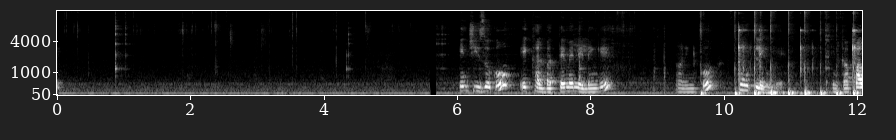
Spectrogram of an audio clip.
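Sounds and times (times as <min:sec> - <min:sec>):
low electrical hum: 0:00.0 - 0:12.0
cardamom pods cracking open: 0:01.4 - 0:05.3.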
